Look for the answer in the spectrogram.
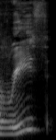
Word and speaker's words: wreath: A wreath is a fun word. It is spelled W-R-E-A-T-H. The W is silent and the T-H is unvoiced.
